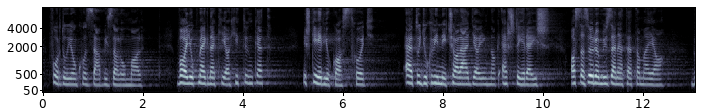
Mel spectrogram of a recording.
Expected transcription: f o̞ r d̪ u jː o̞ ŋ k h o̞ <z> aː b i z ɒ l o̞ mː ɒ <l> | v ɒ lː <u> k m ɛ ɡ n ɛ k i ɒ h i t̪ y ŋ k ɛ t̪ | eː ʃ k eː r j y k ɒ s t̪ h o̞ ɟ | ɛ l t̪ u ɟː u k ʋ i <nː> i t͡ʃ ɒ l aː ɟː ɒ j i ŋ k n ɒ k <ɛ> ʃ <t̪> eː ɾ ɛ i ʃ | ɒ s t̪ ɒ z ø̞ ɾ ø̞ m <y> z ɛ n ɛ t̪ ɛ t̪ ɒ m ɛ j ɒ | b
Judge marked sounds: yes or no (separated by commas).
no, yes, yes, yes, yes, yes, yes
